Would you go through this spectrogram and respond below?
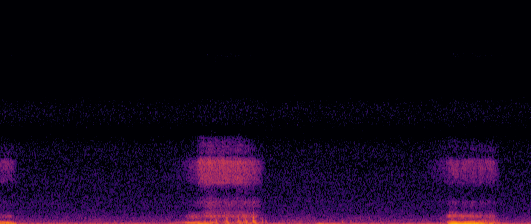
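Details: Adult napping while more tired than usual, snoring louder: two loud rattling snores with quiet breathing between, in a quiet room; heavy snoring during sleep.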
